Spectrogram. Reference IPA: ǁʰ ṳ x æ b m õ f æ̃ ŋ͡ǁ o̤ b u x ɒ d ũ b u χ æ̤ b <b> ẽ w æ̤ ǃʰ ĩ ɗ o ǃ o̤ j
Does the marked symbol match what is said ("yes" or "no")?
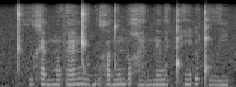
no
